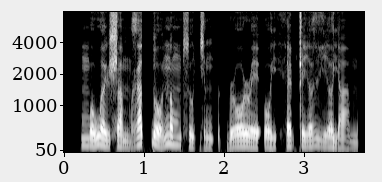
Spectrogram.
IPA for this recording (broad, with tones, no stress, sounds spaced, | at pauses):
m o˨˩˦ w ə˨˩ j ʂ a˨˩ m ɣ a˦˥ t̚ ɗ o˨˩˦ n ɔ˧ m s u˨˩ c ə˨˩ ŋ ʔ ə˨˩ k̚ ɹ o˧ ɹ e˨˩ ʔ o˨˩˦ j h ɛ˧˥ ʈ i˧˥ ə̯ ɣ i˧ ə̯ j a˨˩ m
